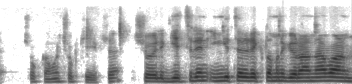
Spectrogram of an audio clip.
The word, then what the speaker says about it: Getir: It's just two syllables, Getir, and the CEO was saying, we will teach the world this word, Getir.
